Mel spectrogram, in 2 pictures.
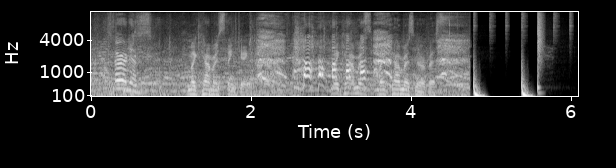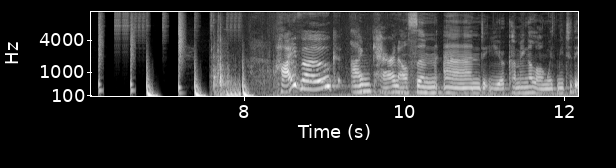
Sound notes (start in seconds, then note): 2.1 Karen laughs; 5.6 upbeat music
